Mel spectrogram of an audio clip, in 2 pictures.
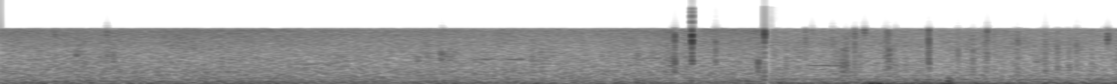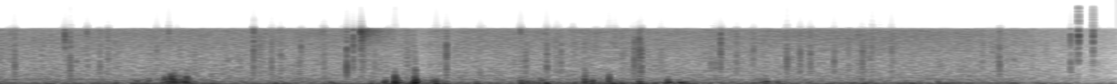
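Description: Steady hiss of rain falling on wet pavement. About halfway through, scattered sharp clicks and low thumps join it.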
